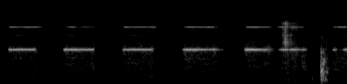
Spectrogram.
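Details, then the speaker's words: Basic life support training demonstration with an automated external defibrillator: after the shock is delivered, steady electronic beeps at about 100 a minute prompt rescue breaths and resumption of CPR; AED prompt beeps. "The shock is delivered. So it prompts to resume CPR. So we continue CPR again."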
